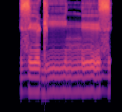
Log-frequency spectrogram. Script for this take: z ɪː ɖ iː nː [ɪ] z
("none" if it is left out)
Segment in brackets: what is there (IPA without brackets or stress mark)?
ɪː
